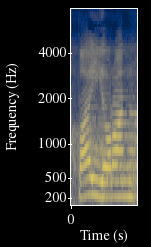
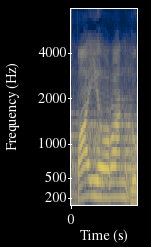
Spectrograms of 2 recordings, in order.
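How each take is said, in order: The two takes are said the same way.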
